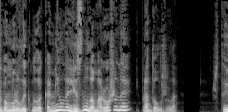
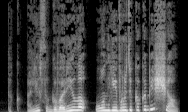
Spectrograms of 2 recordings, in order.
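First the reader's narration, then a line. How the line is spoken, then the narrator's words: Uncertain objection. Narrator (Russian): неуверенно возразила маркиза Ванчир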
